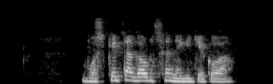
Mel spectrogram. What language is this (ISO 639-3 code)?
eus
